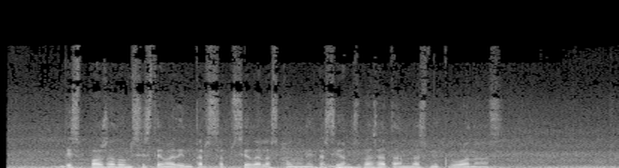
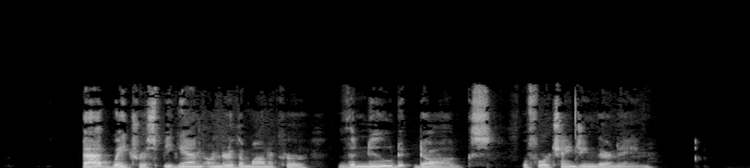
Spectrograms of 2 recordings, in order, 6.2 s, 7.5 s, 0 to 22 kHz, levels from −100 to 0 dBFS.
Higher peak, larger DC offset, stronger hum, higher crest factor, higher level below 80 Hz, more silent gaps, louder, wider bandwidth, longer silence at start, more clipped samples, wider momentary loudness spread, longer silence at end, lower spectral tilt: about the same, -2 dBFS vs -2 dBFS; neither; neither; second, 18 dB vs 24 dB; first, -32 dBFS vs -66 dBFS; neither; first, -21 LUFS vs -24 LUFS; first, 16.5 kHz vs 11.5 kHz; second, 0.05 s vs 0.8 s; neither; about the same, 13 LU vs 15 LU; second, 0 s vs 1 s; first, -6 dB/octave vs -4.5 dB/octave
